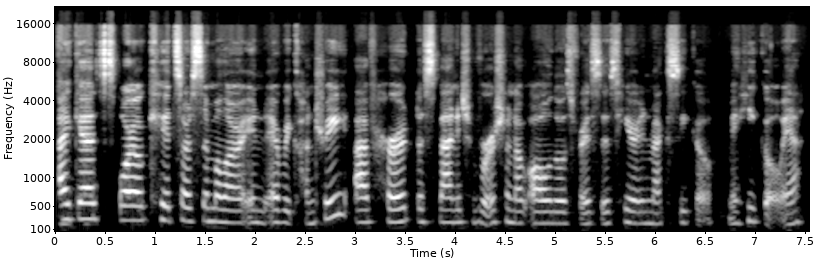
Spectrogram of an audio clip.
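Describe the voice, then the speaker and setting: A woman's voice: mid-range voice, steady tone, moderate pace, few pauses, no echo. A woman hosting a casual live language chat, reacting expressively and encouragingly to her guest and commenters. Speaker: host of a language-teaching channel.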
